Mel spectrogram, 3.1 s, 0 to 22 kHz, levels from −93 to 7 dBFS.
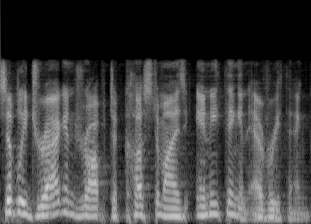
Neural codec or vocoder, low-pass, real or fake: vocoder, 24 kHz, 100 mel bands, Vocos; 7.2 kHz; fake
